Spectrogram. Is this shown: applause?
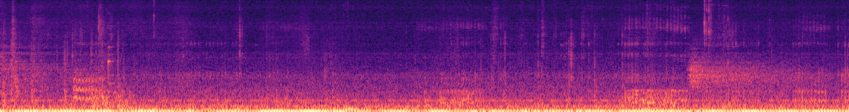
no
